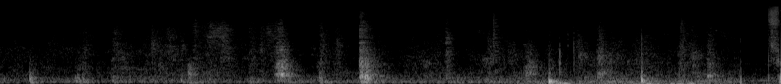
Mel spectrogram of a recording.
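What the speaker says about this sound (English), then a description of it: "Footsteps are heard coming from within the barn, even though there's nobody else around." Footsteps inside a barn, a sparse series of soft, irregular thuds and creaks, faint and fairly close in a quiet space.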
